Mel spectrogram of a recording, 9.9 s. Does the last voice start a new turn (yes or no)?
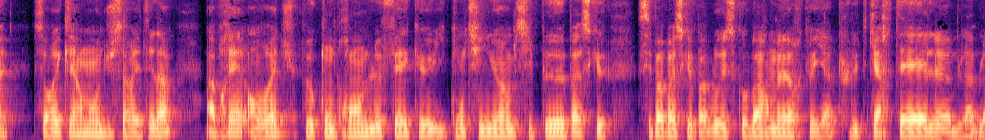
no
